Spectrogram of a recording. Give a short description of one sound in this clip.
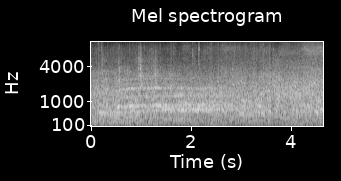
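Hockey sticks click against the puck.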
